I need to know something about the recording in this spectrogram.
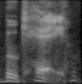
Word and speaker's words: Bucket: her last name was bouquet right like the e and the t is silent her name was hyacinth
